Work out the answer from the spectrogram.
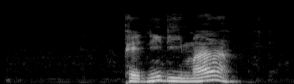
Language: Thai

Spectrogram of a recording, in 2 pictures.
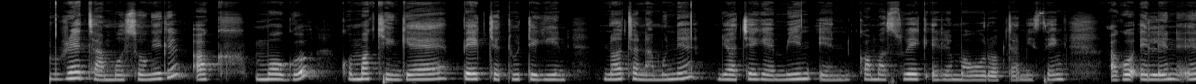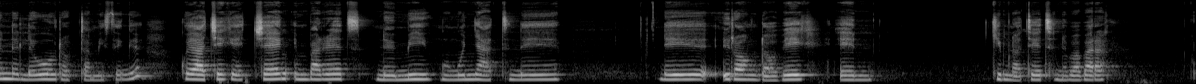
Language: Kalenjin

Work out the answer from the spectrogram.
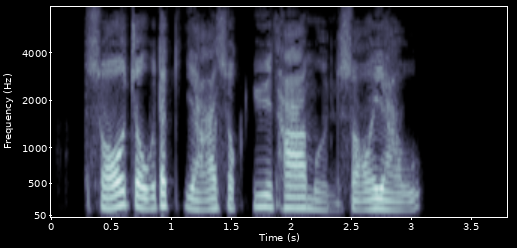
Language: Cantonese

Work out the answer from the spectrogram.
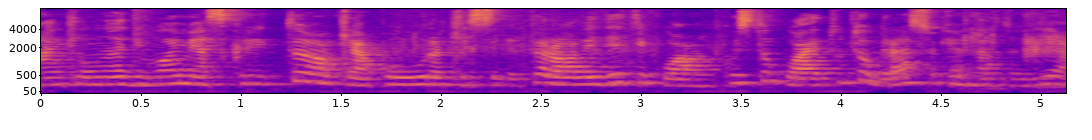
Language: Italian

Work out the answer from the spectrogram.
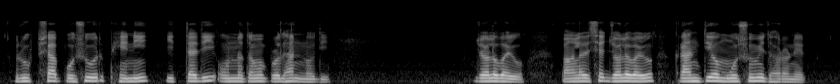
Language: Bangla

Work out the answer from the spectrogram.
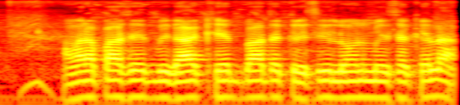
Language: Bhojpuri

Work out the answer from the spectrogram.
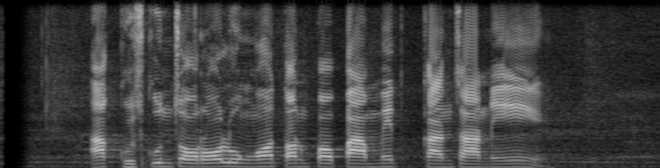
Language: Javanese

